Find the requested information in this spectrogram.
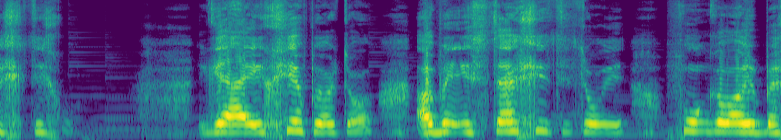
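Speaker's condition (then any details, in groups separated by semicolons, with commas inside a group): Cerebral palsy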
